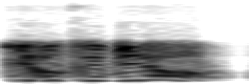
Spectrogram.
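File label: player friendly fire mood high, speech japanese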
